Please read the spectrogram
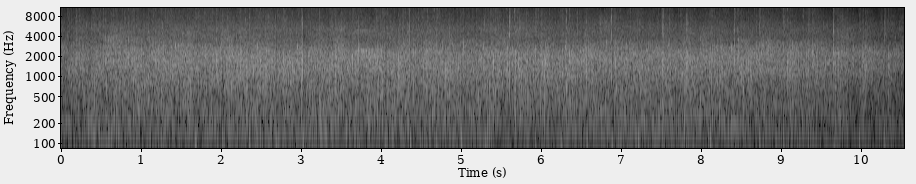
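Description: An audience applauding, a dense and steady clapping.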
